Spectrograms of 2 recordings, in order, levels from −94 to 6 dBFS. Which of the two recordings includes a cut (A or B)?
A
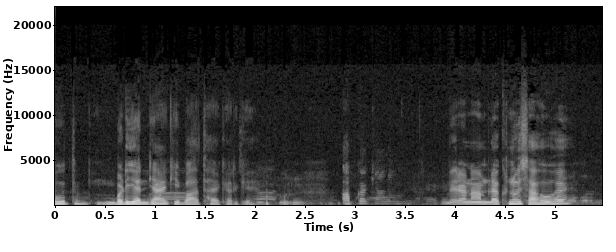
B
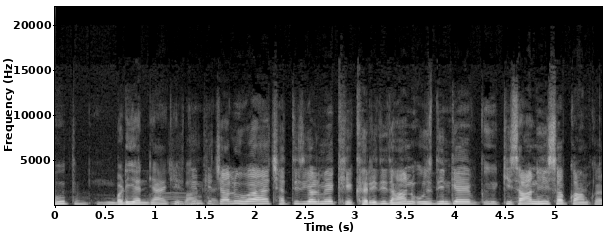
B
